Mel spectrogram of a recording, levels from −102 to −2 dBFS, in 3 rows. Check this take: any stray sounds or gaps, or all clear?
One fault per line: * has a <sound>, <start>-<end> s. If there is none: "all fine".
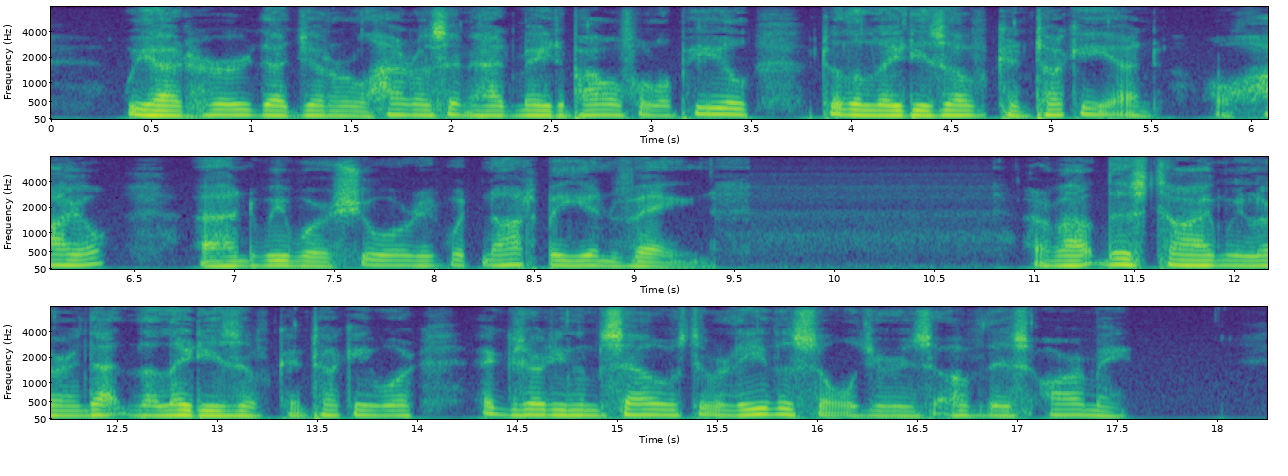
all fine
